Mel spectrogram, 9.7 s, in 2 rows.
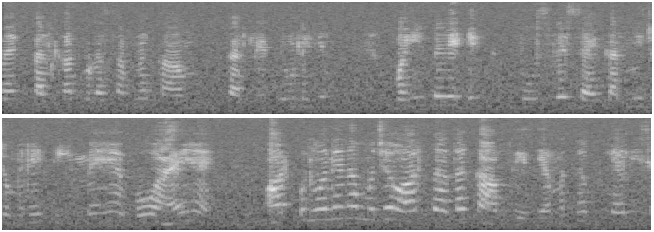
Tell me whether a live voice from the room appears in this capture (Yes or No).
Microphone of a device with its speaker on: No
